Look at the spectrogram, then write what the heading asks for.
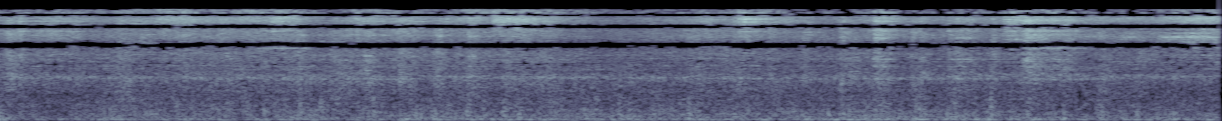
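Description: Freight train of open gondola wagons rolling past: a steady rumble of steel wheels on the rails.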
